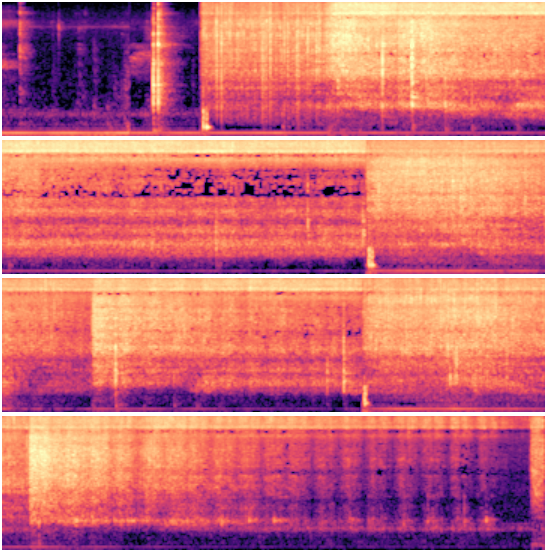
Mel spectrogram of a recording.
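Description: Cherry tomatoes and chopped mortadella frying in olive oil in a pan: a steady sizzle that starts about three seconds in after a couple of sharp clicks. It breaks off and starts again several times, then fades near the end as the orecchiette are stirred through the sauce.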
